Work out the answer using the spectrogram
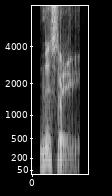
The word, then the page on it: nisei: British English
